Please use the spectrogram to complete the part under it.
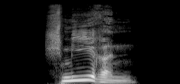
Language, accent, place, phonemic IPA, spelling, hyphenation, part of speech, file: German, Germany, Berlin, /ˈʃmiːʁən/, Schmieren, Schmie‧ren, noun, De-Schmieren.ogg
- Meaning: 1. gerund of schmieren 2. plural of Schmier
